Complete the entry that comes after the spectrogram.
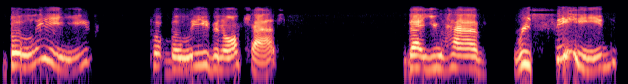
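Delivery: slow, high, solemn scripture reading; preacher reading Mark eleven to the room, slow and solemn. Shown as a demonstration. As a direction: read the verse slowly and reverently, ending in a breath. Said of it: "I'm gonna say that again".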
